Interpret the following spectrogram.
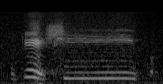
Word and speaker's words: sheep: Okay, whenever you listen E sound, you have to prolong it.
